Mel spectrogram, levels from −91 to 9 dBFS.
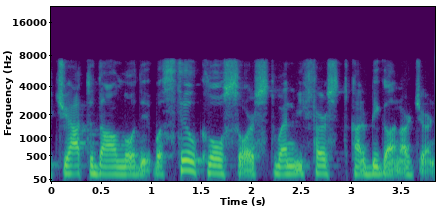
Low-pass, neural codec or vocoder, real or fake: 7.2 kHz; none; real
